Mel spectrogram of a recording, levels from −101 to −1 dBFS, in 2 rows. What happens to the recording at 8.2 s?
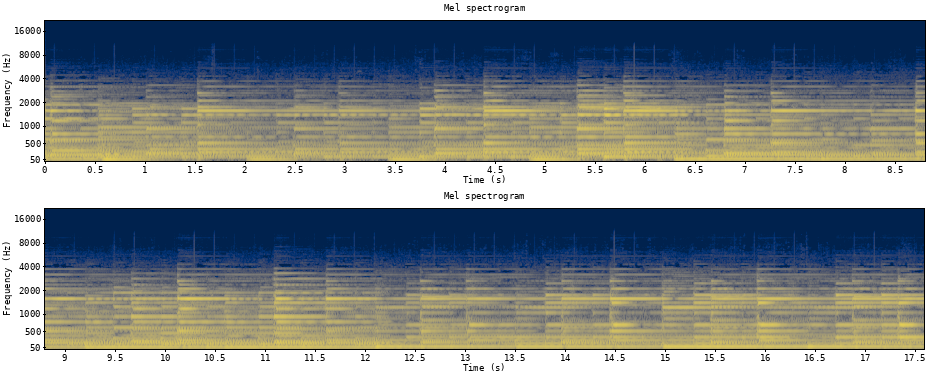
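Nothing goes wrong at 8.2 s; the audio carries on intact through that moment with no dropout, glitch or other fault.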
